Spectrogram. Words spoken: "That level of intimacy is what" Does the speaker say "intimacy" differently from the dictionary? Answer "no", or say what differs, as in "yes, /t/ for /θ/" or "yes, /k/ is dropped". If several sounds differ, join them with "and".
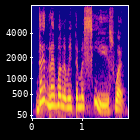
yes, /n/ is dropped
